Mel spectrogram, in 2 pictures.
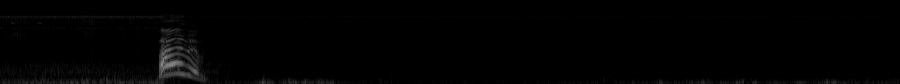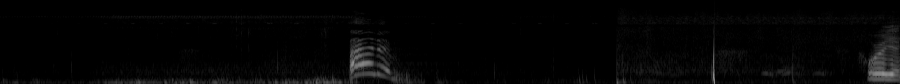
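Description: A beagle barks twice, single short barks about eleven seconds apart, while working rabbit scent in brush. Rustling through the brush comes just before the second bark, and a steady high-pitched insect drone runs underneath.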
